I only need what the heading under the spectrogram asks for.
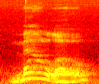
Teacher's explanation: mellow low is unaccented mel is accented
